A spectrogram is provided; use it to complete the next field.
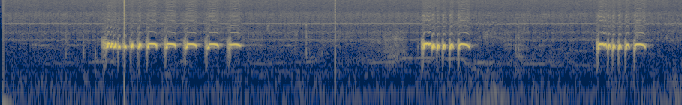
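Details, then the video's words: Zebra dove singing actively with a melodious voice: three bursts of quick, rippling staccato coos, the first longer, then two shorter phrases several seconds apart in a quiet setting. "Perkutut gacor suara merdu"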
